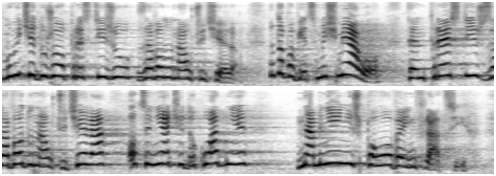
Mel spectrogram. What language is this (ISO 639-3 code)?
pol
